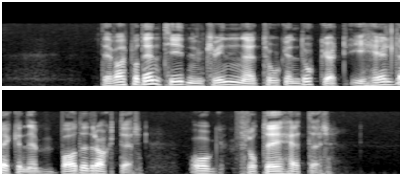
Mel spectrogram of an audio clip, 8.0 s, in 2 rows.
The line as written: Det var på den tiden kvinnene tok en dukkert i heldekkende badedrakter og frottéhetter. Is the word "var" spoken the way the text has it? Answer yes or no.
yes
